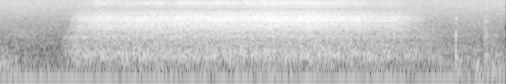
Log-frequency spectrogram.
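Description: A single long, deep breath drawn in through the nose during a guided breathing exercise, airy and steady for about a second and a half, with no talking.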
